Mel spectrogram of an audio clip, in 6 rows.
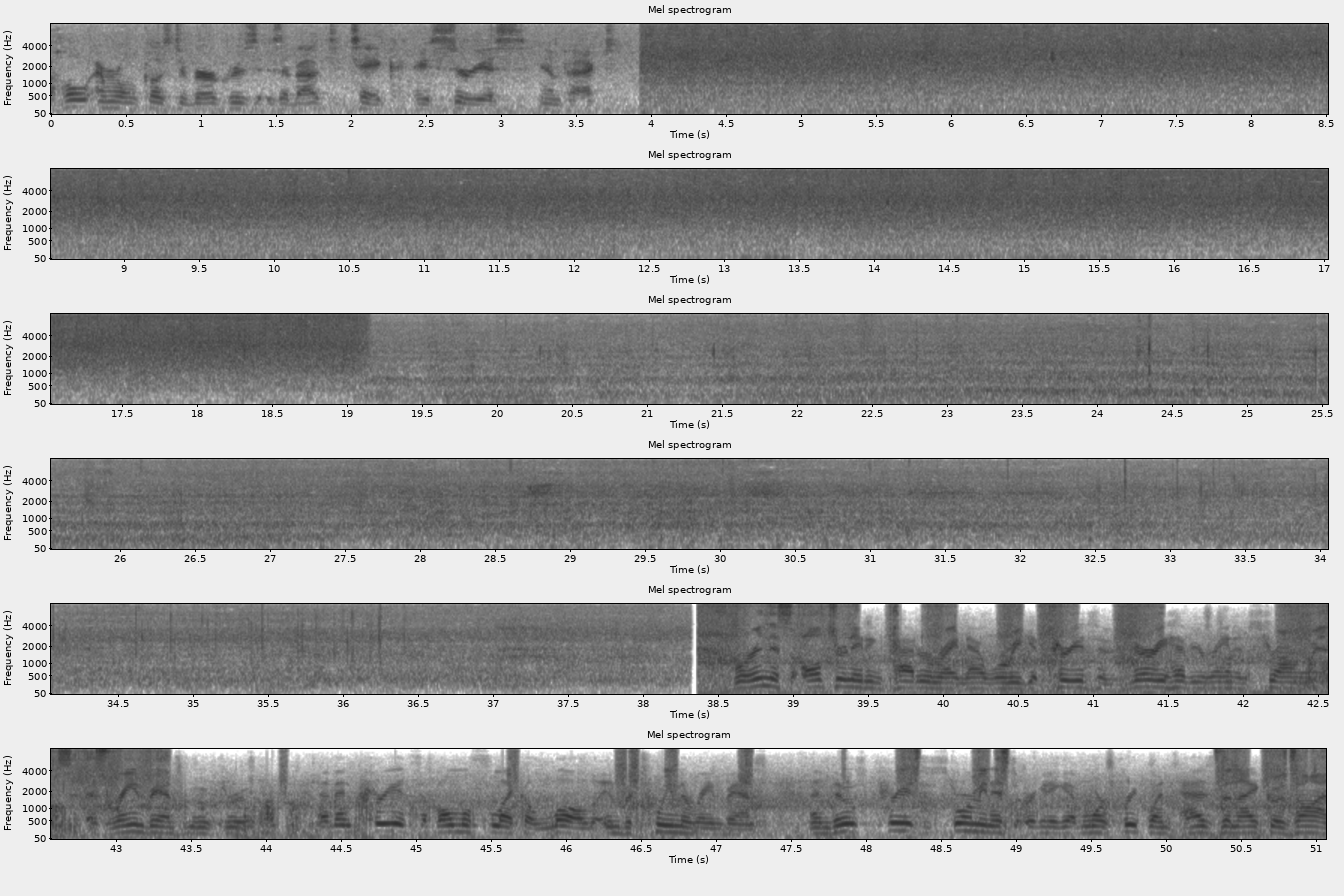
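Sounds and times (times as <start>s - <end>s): wind: 0.0s - 51.0s
heavy rain pouring: 3.8s - 43.4s, 44.7s - 49.2s, 50.3s - 51.0s
surf breaking on a beach: 18.2s - 51.0s.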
